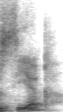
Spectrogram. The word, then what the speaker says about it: siècle: Il y a 2 siècles. Siècle. Il y a 2 siècles. Centuries. Mm. Il y a 2 siècles. The E has a sound grave. The first E.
